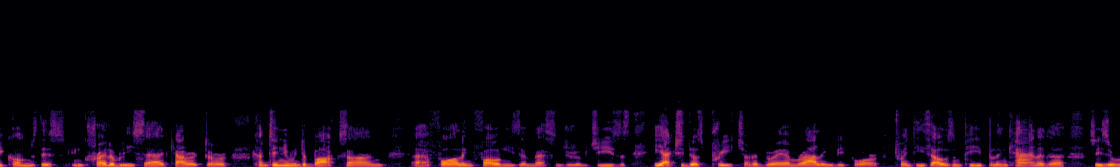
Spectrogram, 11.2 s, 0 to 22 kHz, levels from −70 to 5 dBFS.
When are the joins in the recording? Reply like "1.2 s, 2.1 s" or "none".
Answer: 2.5 s, 5.0 s, 7.6 s, 8.8 s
